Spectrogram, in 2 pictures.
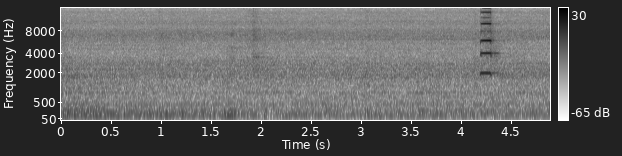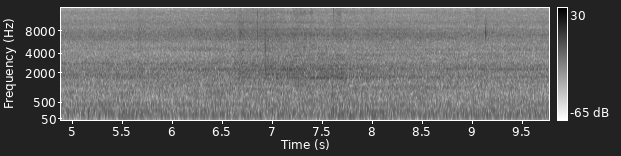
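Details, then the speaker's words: GE air fryer with temperature set all the way down: even, steady low whoosh of the fan with no rattle or wobble and one short beep; fan running normally. "so now it's just a fan going because the um the uh i set the temp all the way down"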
